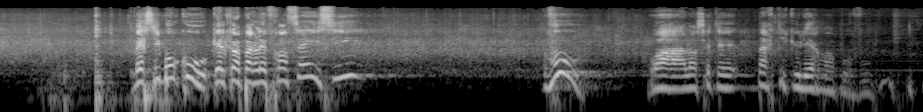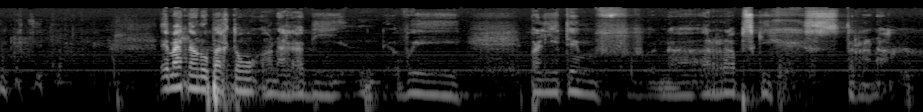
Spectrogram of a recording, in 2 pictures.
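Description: An elderly man speaks with animation into a microphone, heard through loudspeakers in a hall.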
